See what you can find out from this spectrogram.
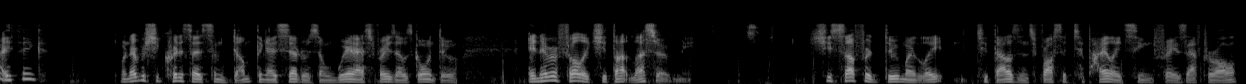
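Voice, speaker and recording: A man hosting a let's play, reading a visual novel aloud in steady narration with animated, jokey asides. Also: fairly low pitch, highs cut off.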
